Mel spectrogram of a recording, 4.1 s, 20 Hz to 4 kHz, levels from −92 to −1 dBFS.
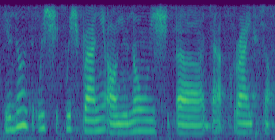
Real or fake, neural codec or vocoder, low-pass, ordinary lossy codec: fake; codec, 16 kHz, 2 kbps, FunCodec, trained on Chinese and English, 25 frames a second; 3.6 kHz; none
